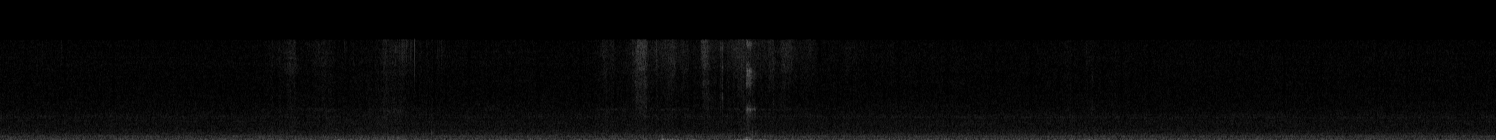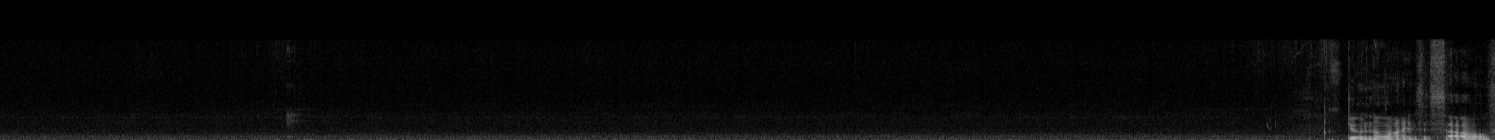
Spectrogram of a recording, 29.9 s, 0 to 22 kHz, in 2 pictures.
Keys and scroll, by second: 3.4 ctrl+z, 26.6 ctrl+z, 29.0 ctrl+z.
